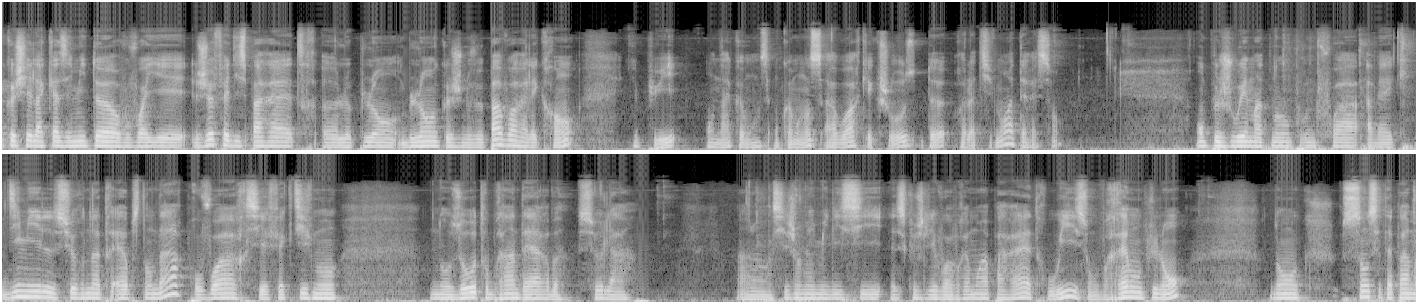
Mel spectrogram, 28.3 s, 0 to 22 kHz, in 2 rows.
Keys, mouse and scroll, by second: 5.9 click, 10.1 click, 10.9 click, 19.3 click, 20.3 click, 25.9 click.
